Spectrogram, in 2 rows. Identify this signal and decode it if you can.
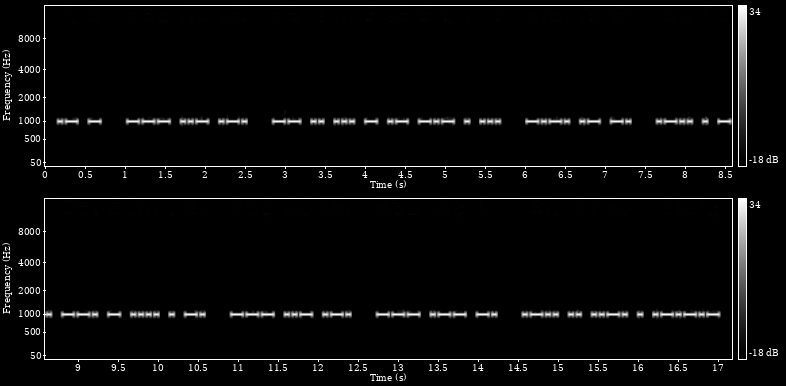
Morse code, heard as a keyed tone, about 25 wpm, 1000 Hz. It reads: AT OUR MISTAKES CAN LENGTHEN OUR OWN LIFE.
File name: qotdfiles / 25wpm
